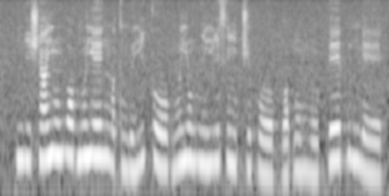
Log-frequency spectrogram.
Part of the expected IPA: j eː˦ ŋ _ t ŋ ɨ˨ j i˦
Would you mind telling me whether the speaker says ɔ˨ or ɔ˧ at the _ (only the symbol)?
ɔ˨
